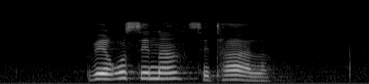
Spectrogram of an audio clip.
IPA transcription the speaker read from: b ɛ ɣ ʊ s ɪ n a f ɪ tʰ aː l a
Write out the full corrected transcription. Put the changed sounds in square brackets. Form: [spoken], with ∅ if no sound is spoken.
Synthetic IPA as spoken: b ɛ ɣ ʊ s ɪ n a [s] ɪ tʰ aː l a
